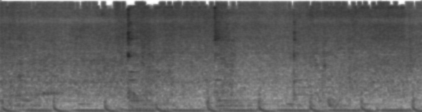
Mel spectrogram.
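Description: Fried egg pakoras are stirred in a hot, sizzling pan, a spatula scraping in quick, even strokes about twice a second over a constant frying hiss, close up and without speech.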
